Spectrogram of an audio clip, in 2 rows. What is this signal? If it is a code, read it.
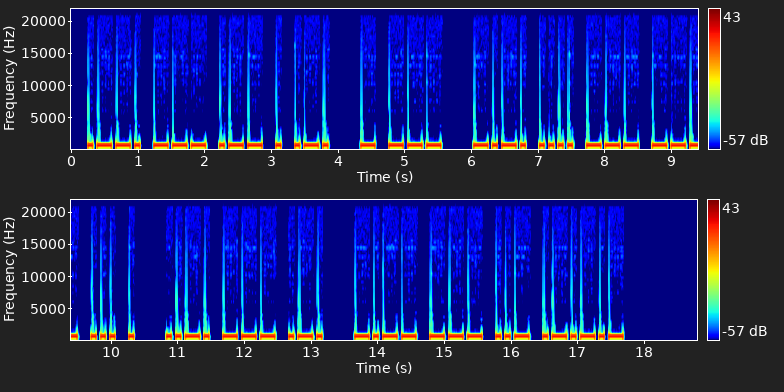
Morse code, heard as a keyed tone, about 17 wpm, 700 Hz. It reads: POWER TO CHOOSE FOR YOU.
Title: Sentences from Top 1000 Words - Review Part 6 - 17wpm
